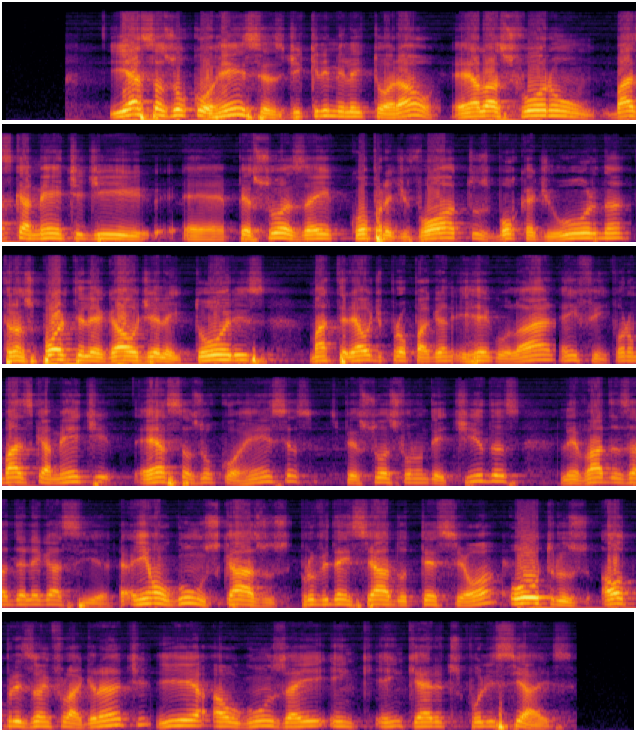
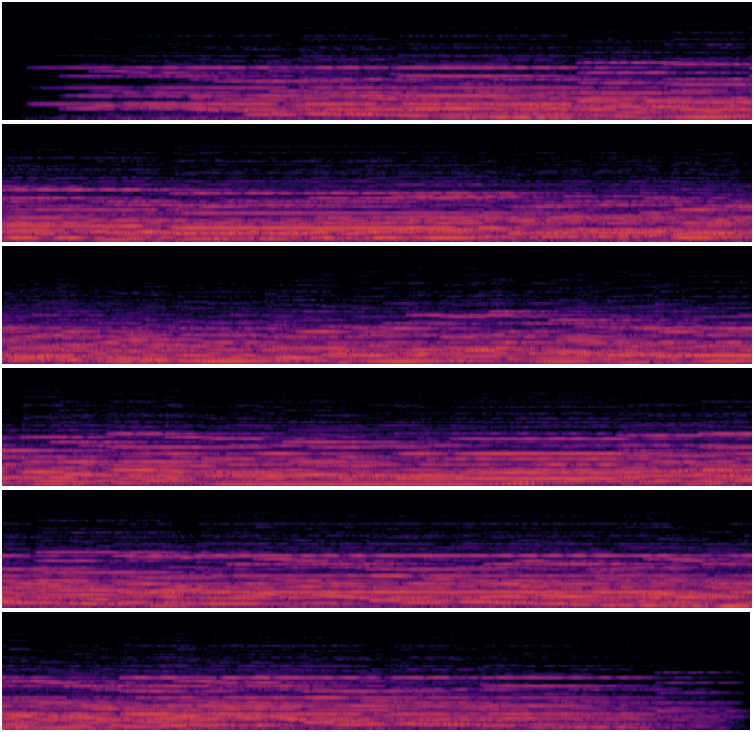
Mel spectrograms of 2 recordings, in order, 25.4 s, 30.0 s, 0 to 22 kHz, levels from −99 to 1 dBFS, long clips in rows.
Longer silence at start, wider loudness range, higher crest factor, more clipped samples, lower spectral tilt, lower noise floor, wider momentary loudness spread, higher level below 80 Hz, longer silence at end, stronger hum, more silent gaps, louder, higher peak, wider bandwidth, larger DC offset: first, 0.7 s vs 0.2 s; first, 7 LU vs 2 LU; about the same, 16 dB vs 14 dB; neither; second, -6.5 dB/octave vs -8.5 dB/octave; second, -55 dBFS vs -65 dBFS; first, 12 LU vs 6 LU; first, -40 dBFS vs -66 dBFS; first, 0.5 s vs 0.1 s; neither; neither; first, -17 LUFS vs -44 LUFS; first, -2 dBFS vs -30 dBFS; first, 15.5 kHz vs 11 kHz; neither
